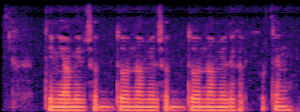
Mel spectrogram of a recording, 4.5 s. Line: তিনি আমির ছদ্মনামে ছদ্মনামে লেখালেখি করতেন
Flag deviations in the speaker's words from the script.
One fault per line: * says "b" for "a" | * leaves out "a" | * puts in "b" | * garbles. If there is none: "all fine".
all fine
